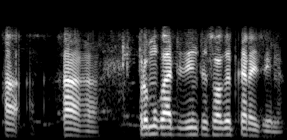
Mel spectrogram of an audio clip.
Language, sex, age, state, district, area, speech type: Marathi, male, 18-30, Maharashtra, Jalna, rural, conversation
